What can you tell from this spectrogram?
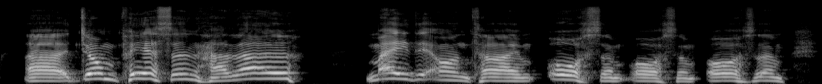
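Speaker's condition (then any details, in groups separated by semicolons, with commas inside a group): ALS; speech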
